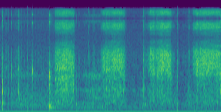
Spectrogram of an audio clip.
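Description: Hand sanding: the edge of a five-ply wooden fingerboard blank is pushed back and forth along a sheet of sandpaper laid flat, in three strokes about a second apart, to bring the blank down to width. A few light handling clicks come in the first second.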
